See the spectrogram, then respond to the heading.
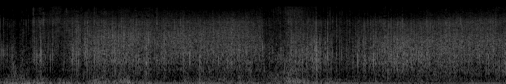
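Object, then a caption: Synthetic sponge covered in soap foam. A purple porous synthetic sponge covered in soap foam is pressed, dug into and squeezed with both hands by long red nails. The sound is a steady, bright wet bubbly crackling and fizzing, like rain on a surface, with slight swells as the sponge is squeezed.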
